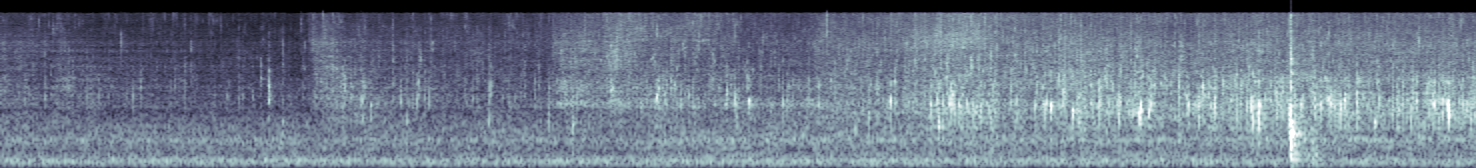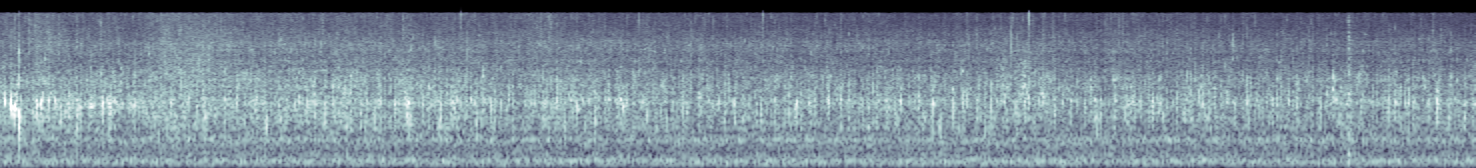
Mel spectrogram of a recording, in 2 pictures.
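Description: Walleye pieces frying in hot oil in a nonstick pan: a steady sizzle with crackling, building over the first several seconds as the fish goes in and busiest around the middle, with one sharp pop about halfway through.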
